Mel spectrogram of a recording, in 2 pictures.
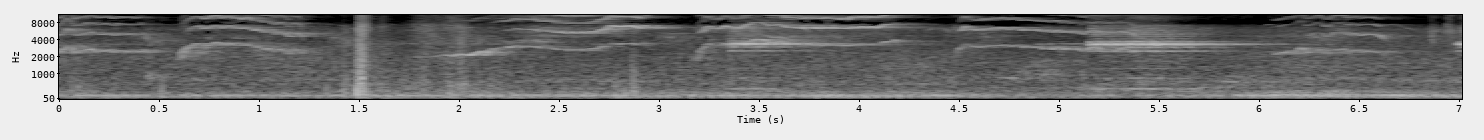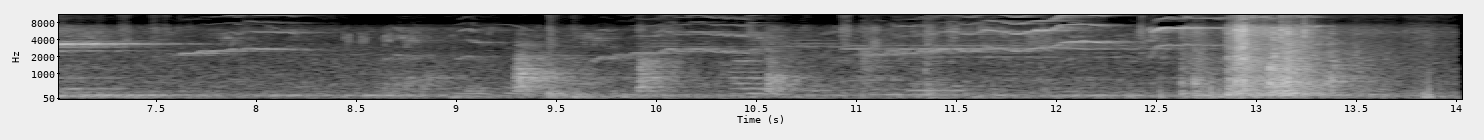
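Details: Several naughty monkeys in a village setting keep up a busy run of shrill, rising-then-falling whistled squeals, overlapping at times, with a low hum beneath and a brief loud rustle near the end.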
